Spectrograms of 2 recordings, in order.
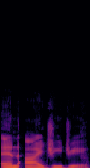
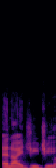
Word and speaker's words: Nigg: And he's a white guy named Steve Nigg. And it's pronounced that. I'm not saying it, but it's pronounced ER? that. No, just Nigg. Oh, It's okay. pronounced like the beginning of the N word.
